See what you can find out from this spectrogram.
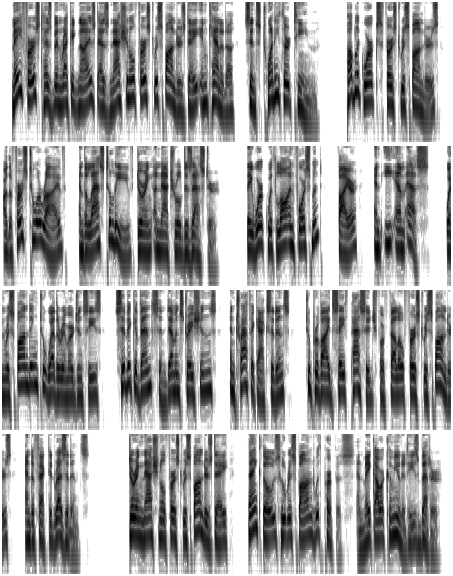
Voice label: Canadian PSA Male; 30-second PSA, male voice; Canada’s National First Responders Day is May 1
